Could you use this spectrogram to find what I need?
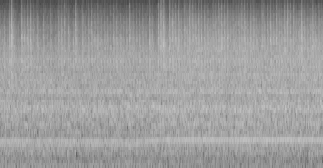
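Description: An electric fan whirs steadily with a humming tone that rises slightly partway through.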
